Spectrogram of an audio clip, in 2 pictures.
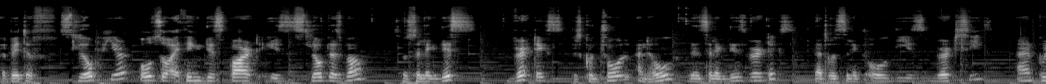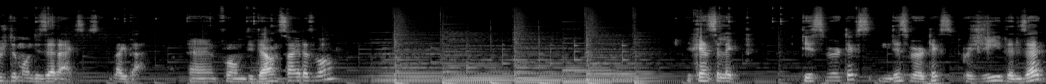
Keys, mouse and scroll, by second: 0.5 middle click, 1.3-3.2 scroll up 1, 3.2 shift+middle click, 3.4 scroll up 1, 3.7-6.7 middle drag, 6.7 ctrl+click, 7.5-8.8 middle drag, 8.8-9.3 scroll up 1, 9.3 g, 10.8-12.1 middle drag, 12.1 click, 12.3 middle click, 12.9 ctrl+click, 13.1 middle click, 13.4 g, 14.5 click, 15.2 shift+click, 15.3 shift+click, 15.5 g, 16.1 click, 16.8 g, 17.5 click, 17.8 alt+a, 18.1 click, 18.9 shift+click, 20.1 g.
